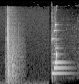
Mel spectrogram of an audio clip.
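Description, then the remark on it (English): A soft rustling thump, then a single bright electronic My Face social media notification chime rings out with a sharp attack and a ringing tone that fades away over half a second. “Sounds like a My Face notification.”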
